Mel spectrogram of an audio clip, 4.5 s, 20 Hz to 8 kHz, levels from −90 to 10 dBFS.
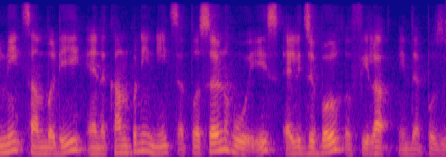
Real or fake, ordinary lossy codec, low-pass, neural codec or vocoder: fake; none; 7.2 kHz; codec, 16 kHz, 0.7 kbps, FocalCodec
